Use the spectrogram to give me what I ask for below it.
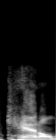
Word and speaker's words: Cannell: Cannell, it's like YouTube channel.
